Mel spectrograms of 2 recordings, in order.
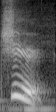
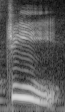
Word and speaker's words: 智: So when we pronounce this syllable, first of all, we don't change our tongue position. So where you start ch, and keep your tongue there.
